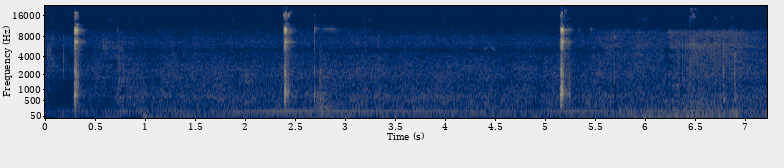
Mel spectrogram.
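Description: Three sharp, brief gulping clicks about two to three seconds apart in a quiet room, consistent with hiccups.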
